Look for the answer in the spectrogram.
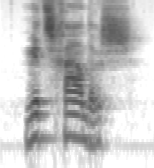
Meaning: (preposition) besides, together with, as well as; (adverb) besides, furthermore
- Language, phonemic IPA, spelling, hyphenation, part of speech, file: Dutch, /mɪtsˈxaː.dərs/, mitsgaders, mits‧ga‧ders, preposition / adverb, Nl-mitsgaders.ogg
